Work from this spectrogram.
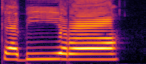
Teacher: آخری میں را پہ تنوین زبر ہے تو یہاں را کا حکم ہے تفخیم. ہم را کو بھاری آواز میں ادا کریں گے. اگر ہم یہ آیت پہ رکے تو اس پہ مد الف سے رکیں گے اور مد الف اپنے پیچھے والے حرف کا حکم لیتا ہے تفخیم میں اور ترقیق میں، تو ہمیں را کو اور مد الف کو دونوں حرف کو بھاری آواز میں ادا کرنا ہے.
